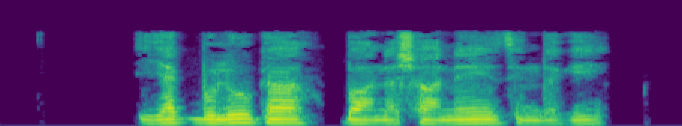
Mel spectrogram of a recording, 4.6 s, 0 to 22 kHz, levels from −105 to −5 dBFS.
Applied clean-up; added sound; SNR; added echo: none; none; none; none.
